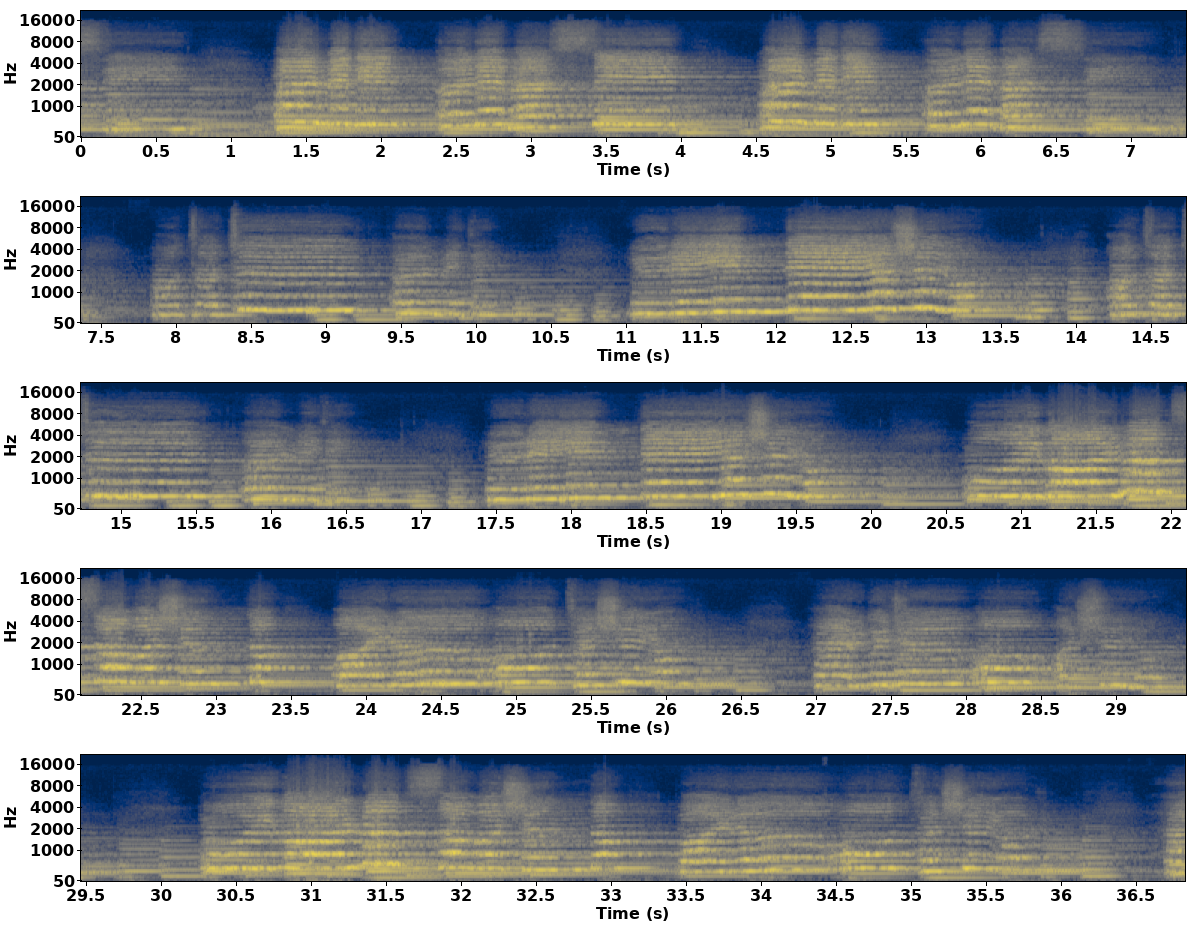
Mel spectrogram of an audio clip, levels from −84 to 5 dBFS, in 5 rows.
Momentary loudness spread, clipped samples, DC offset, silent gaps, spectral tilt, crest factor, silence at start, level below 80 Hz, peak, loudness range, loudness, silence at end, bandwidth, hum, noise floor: 14 LU; 0.2%; under 0.1%; none; -4 dB/octave; 12 dB; 0 s; -46 dBFS; 0 dBFS; 5 LU; -12 LUFS; 0 s; 15.5 kHz; none; -32 dBFS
